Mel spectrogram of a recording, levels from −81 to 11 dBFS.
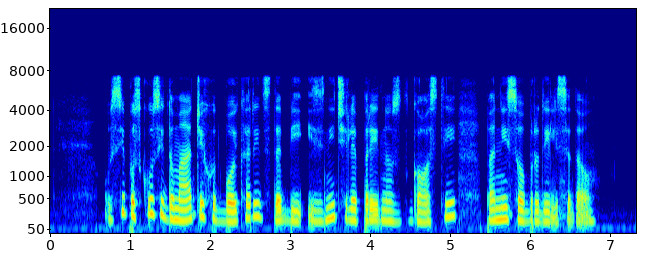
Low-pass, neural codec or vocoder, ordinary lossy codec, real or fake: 7.2 kHz; none; MP3, 64 kbps; real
